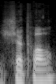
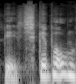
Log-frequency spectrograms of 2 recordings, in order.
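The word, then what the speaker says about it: Schiphol: Do you know how to pronounce it? Shipole. Oh, shipole. Skip all skipp.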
